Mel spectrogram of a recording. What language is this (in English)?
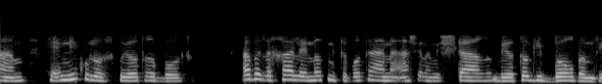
Hebrew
